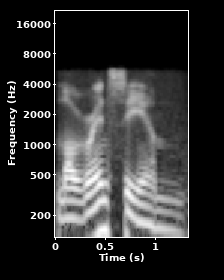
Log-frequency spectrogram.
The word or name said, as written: lawrencium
